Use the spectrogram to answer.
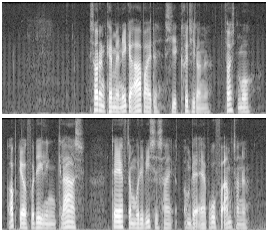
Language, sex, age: Danish, male, 35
